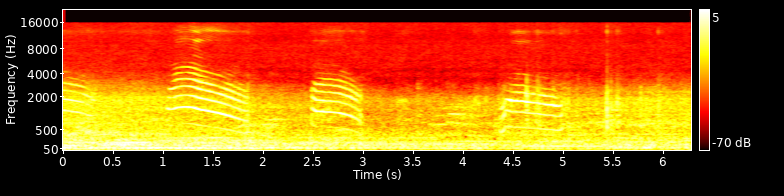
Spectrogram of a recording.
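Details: Three clear arched meows from a brown kitten doing activities in his room, the middle ones short, a final sharper cry near the end, set against constant low-pitched room hum and faint knocks.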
